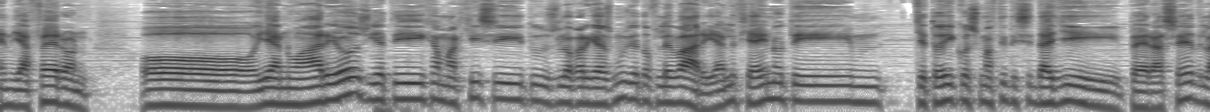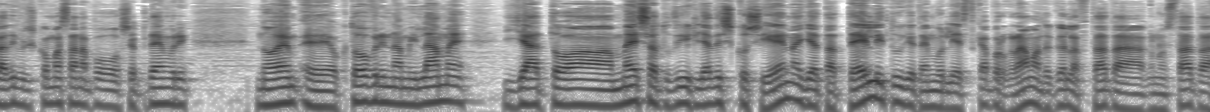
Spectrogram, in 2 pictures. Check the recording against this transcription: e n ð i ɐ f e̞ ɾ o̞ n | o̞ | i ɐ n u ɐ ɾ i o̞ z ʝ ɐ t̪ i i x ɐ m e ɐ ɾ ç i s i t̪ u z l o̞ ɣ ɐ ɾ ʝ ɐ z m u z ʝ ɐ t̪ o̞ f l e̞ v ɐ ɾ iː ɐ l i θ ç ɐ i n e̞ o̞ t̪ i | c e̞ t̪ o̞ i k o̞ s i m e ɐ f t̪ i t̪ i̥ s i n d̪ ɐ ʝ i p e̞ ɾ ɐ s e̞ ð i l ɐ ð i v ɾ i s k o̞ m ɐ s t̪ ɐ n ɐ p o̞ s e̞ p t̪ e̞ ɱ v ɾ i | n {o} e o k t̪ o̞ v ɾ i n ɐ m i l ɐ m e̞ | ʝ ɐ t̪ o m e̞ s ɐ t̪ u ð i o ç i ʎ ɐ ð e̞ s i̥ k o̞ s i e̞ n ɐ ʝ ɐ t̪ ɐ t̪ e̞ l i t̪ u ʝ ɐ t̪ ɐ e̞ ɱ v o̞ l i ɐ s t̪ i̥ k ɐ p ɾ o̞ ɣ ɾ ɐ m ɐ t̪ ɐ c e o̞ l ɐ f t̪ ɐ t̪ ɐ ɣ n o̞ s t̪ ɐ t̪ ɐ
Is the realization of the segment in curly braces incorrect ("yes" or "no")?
no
